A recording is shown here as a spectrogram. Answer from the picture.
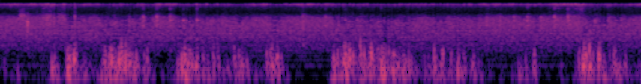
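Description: Air from a ceiling fan buffeting the phone's microphone in irregular low rumbles, over the fan's faint steady whoosh.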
